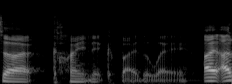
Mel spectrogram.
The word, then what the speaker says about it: Kainik: It's Kynic because you know a people usually use the soft A.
